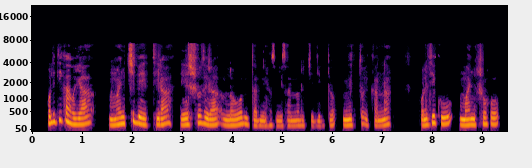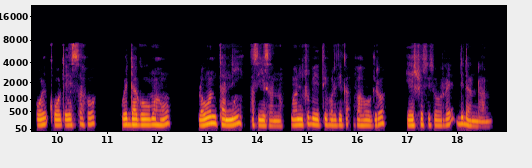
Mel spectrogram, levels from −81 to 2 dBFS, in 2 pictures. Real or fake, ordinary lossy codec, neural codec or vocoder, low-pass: real; AAC, 32 kbps; none; 7.2 kHz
